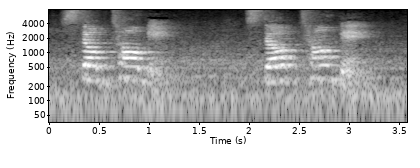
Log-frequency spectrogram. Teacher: Okay? You see, when I say stop, my pitch goes higher. But then, the last syllable of talking goes low. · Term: Falling intonation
